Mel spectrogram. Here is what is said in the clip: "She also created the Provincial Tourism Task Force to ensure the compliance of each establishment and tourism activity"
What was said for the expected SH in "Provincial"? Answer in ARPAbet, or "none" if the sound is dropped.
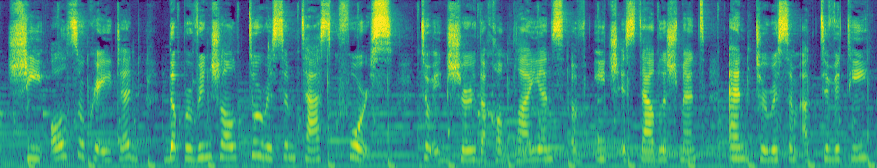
SH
